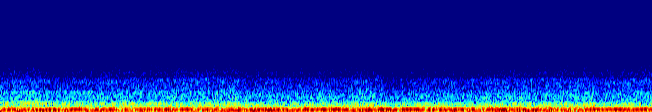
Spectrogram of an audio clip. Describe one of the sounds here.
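A car's engine hums low and steady while driving.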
